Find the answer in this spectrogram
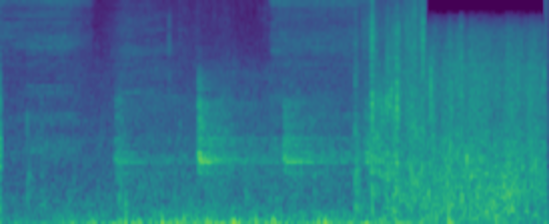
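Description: Wind rumbling on the microphone aboard a small dive boat, with a few short steady tones in the middle. Near the end it gives way to a dense rush of water as a scuba diver goes over the side and under.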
